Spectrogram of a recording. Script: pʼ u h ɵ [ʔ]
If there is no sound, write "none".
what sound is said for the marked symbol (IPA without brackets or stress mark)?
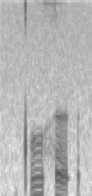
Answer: ʔ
